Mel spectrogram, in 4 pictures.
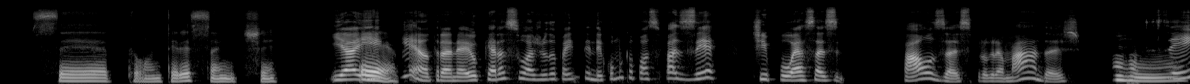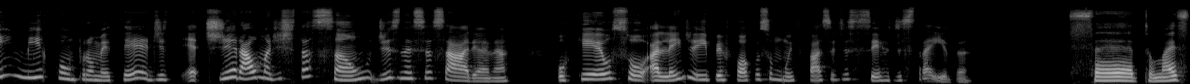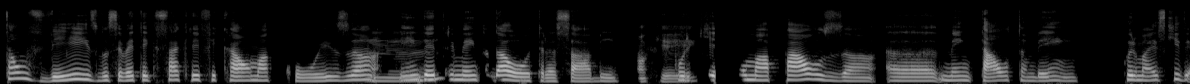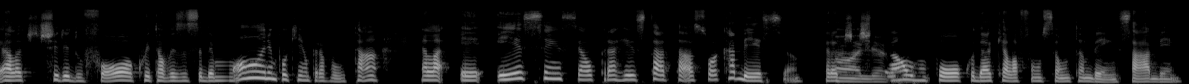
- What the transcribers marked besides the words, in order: none
- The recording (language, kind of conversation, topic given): Portuguese, advice, Como posso equilibrar o trabalho com pausas programadas sem perder o foco e a produtividade?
